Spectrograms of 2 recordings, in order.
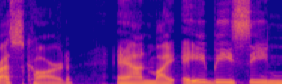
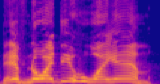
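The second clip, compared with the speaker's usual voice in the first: retold exclamation; 9 semitones higher, 5 dB louder than usual. Retelling the crowd's confused reaction.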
